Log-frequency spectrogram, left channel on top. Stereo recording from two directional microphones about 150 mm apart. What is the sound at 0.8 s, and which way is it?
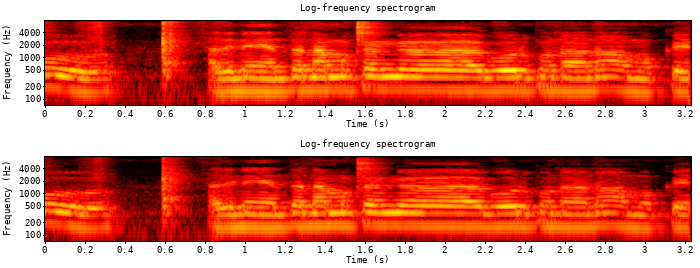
Speech, 15° left (ahead or behind).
